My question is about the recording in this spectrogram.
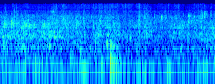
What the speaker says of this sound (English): the tuna, guys, I drained it already now. So, lots of tuna. And then, guys, just saute all of this.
